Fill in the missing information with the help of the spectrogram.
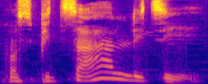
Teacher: hospitality is stressed on the third to the last syllable. Hospitality that is the last syllable is ty.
